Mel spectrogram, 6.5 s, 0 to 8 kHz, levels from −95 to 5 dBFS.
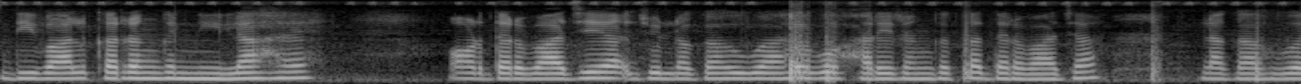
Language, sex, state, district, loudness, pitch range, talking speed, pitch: Hindi, female, Jharkhand, Sahebganj, -30 LUFS, 195-210 Hz, 165 wpm, 200 Hz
